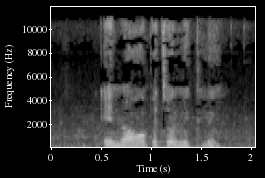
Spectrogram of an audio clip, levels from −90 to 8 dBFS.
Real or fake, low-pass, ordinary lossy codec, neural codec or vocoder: real; 10.8 kHz; MP3, 48 kbps; none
